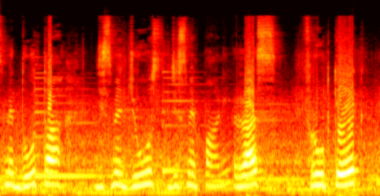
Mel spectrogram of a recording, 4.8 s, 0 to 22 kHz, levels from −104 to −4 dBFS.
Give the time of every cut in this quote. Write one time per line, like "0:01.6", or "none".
0:02.6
